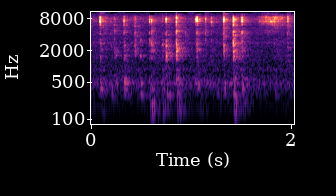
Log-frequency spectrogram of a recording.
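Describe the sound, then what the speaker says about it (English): Typing on a computer keyboard during an online meeting, quick irregular clicks and taps of keys heard close and fairly quiet over a faint background hum. "Who's typing?"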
